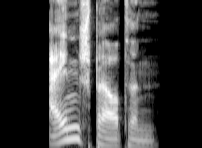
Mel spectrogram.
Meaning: inflection of einsperren: 1. first/third-person plural dependent preterite 2. first/third-person plural dependent subjunctive II
- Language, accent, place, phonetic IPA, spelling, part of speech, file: German, Germany, Berlin, [ˈaɪ̯nˌʃpɛʁtn̩], einsperrten, verb, De-einsperrten.ogg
